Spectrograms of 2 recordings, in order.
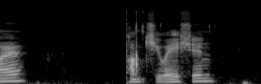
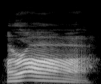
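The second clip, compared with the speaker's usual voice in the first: higher, much louder hurrah; cheer; 6 semitones higher, 10 dB louder than usual. Acted. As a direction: cheer the ending out loud. Cheering at the story's end.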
